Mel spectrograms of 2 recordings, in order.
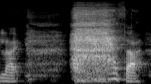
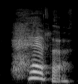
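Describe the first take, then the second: First: The h is pushed out too forcefully. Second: The h is a soft, light breath. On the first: The speaker calls it wrong. "it might just come out too forcefully" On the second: The speaker calls it right. "just let the breath out with the vowel"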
